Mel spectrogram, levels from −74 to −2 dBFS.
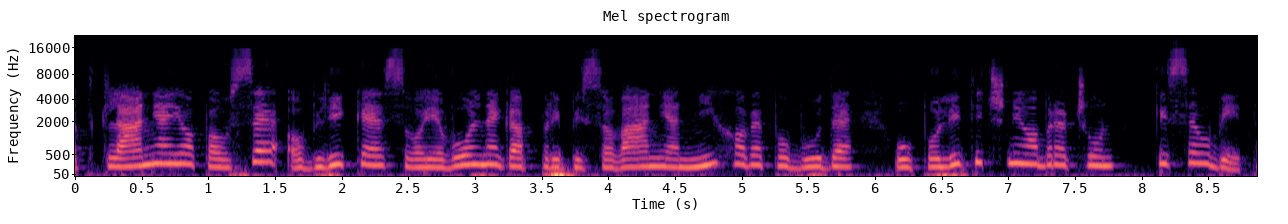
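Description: From start to finish the speech sounds rough and grainy, with a fizzy texture up top. That's likely Opus compression in its music mode, short of bits in a way that fits 16 kbps: starved bands get filled with noise, so it's gritty rather than swirly.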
